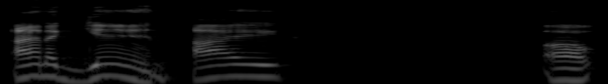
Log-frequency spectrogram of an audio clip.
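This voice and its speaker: A man's voice: sits high, steady tone, extremely slow, fairly bright tone, clear, resonant tone. A man coaching chess on a live stream, thinking aloud and chatting casually with viewers in a close desk mic. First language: Latvian. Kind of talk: live-streamed chess lesson, explaining lines.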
